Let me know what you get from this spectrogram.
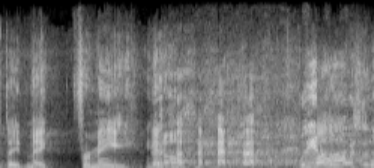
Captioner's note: laughing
